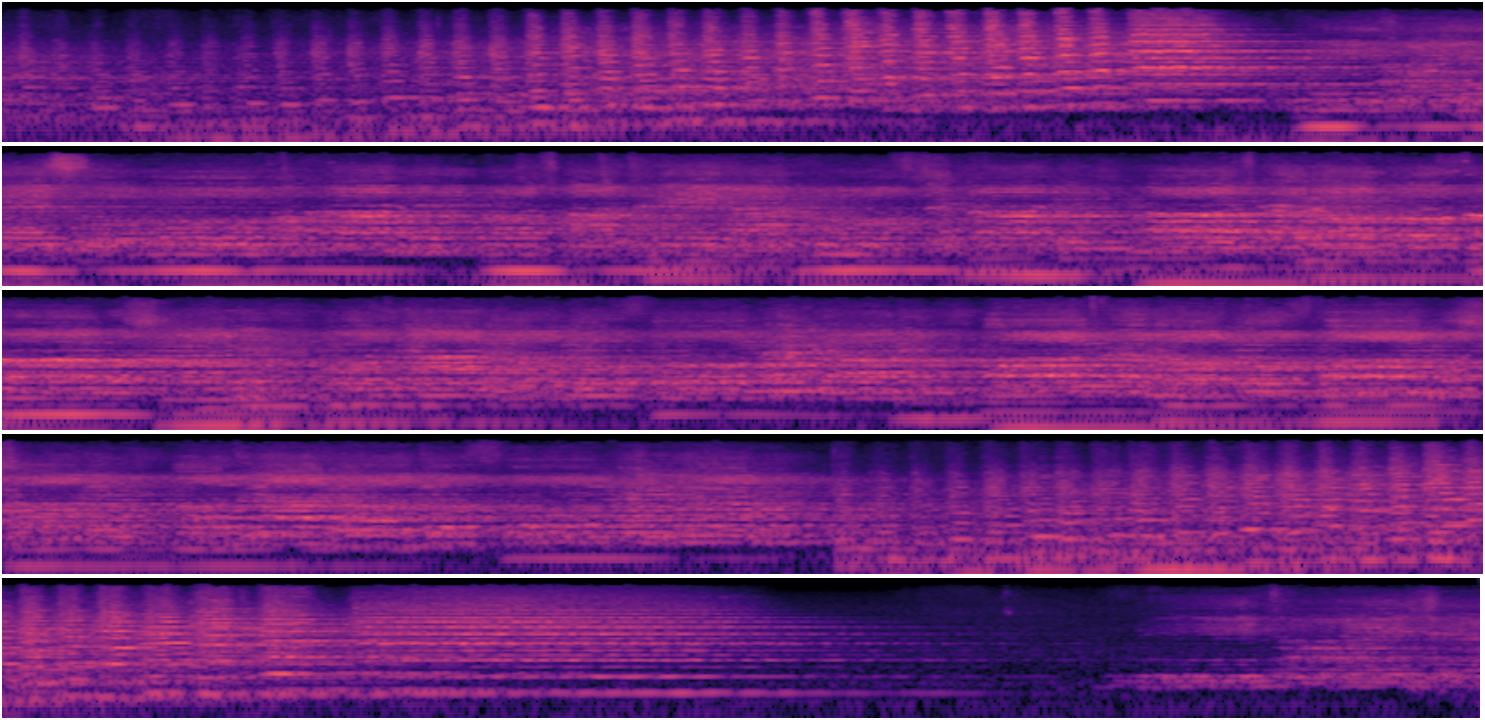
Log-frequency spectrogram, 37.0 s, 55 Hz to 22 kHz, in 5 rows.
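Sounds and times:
choir singing a carol: 0.0s - 37.0s
string orchestra: 0.0s - 37.0s.

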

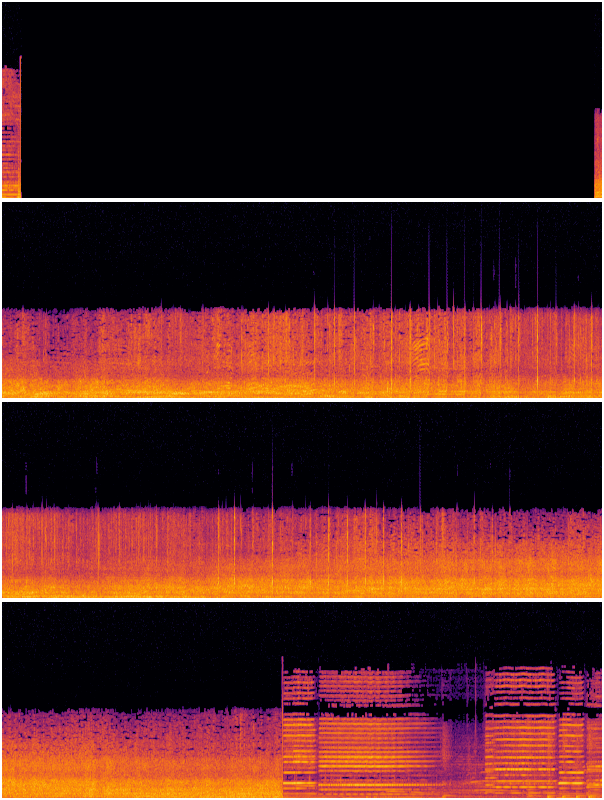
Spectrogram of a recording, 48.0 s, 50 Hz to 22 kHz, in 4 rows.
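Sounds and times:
music with held notes: 0.0s - 0.4s, 41.6s - 48.0s
jet aircraft roaring overhead: 11.9s - 48.0s.

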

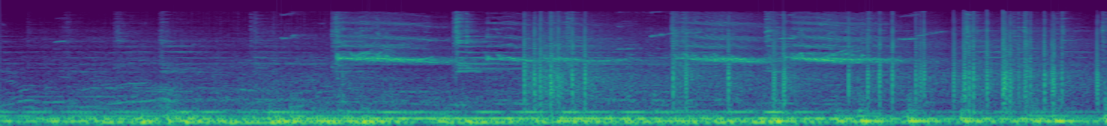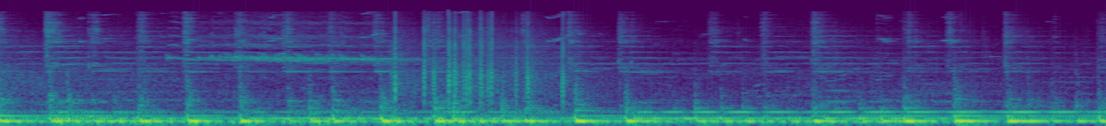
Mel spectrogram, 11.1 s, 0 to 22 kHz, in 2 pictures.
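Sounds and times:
firecrackers crackling: 1.8s - 8.8s.

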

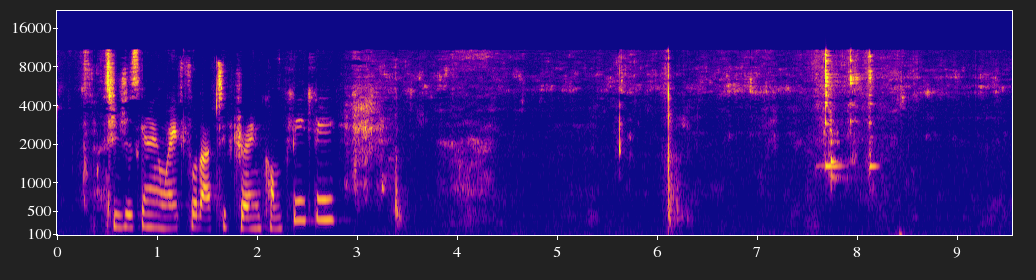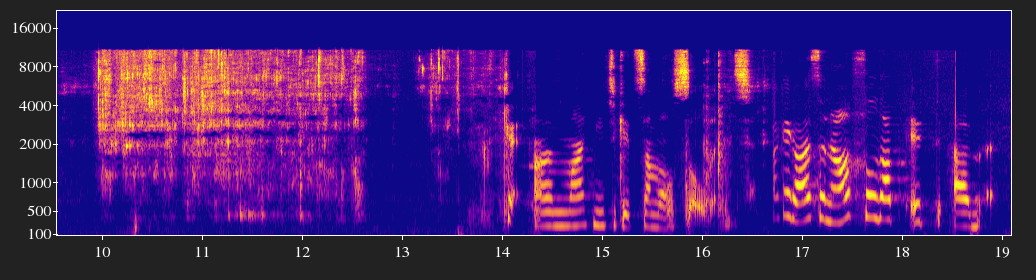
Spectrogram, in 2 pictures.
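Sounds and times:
glass clinking: 2.9s - 13.5s
liquid pouring into jug: 7.6s - 14.0s.

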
